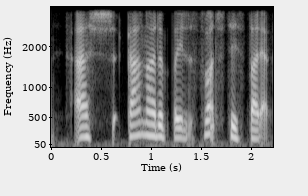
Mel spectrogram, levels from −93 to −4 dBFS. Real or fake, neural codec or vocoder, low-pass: fake; autoencoder, 22.05 kHz, a latent of 192 numbers a frame, VITS, trained on many speakers; 3.6 kHz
